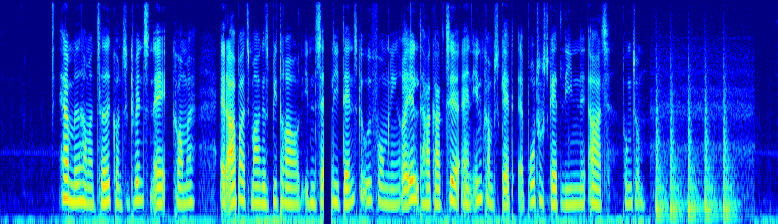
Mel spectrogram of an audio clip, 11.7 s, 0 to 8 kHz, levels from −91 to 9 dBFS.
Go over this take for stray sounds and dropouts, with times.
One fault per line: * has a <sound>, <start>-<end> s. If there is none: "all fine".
* has a dropout, 4.8-5.0 s
* has a thud, 9.8-11.1 s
